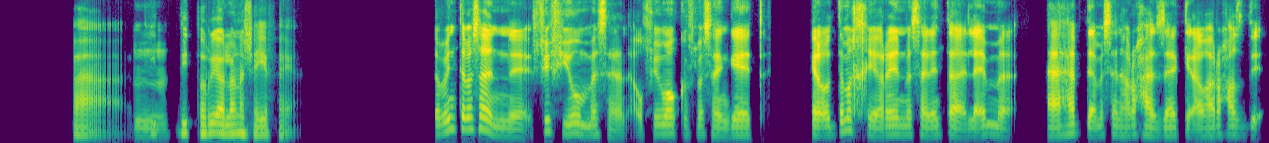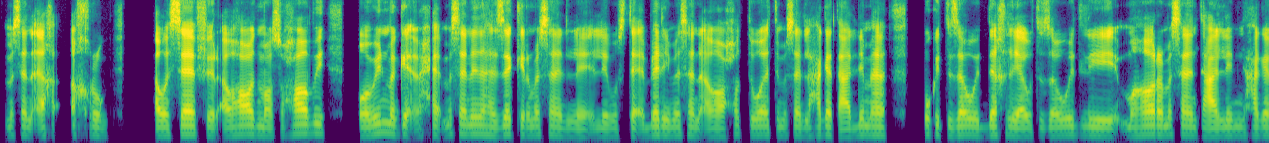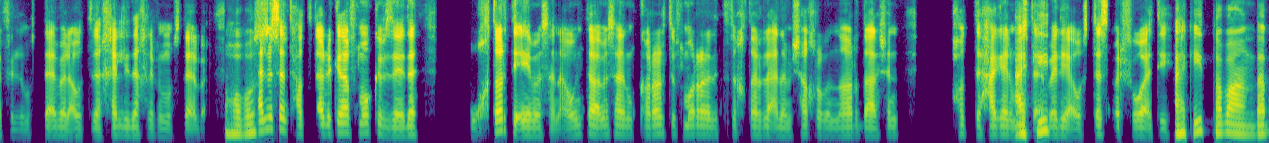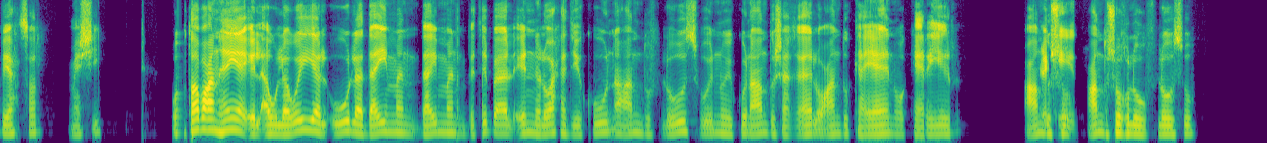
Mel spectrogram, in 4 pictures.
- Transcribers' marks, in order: tapping; in English: "وكارير"
- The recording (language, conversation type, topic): Arabic, podcast, إزاي بتوازن بين استمتاعك اليومي وخططك للمستقبل؟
